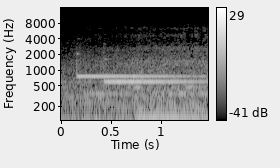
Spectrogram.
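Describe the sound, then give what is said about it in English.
The doorbell of a basement flat rings with one long, steady electric buzz that starts abruptly and holds for over a second, heard alone at a moderate level. “found myself ringing the bell to Greg's basement flat”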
